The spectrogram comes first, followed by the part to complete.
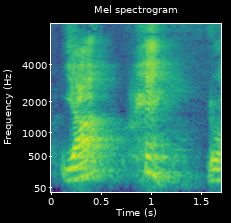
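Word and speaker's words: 야훼: 그래서 처음에 하느님 이름의 앞발음은 야가 맞아요. 근데 뒷발음은 웬지 왠지는 잘 모르겠어요. 지금 성경학자들은 그래서 야 회로 합의를 이렇게 봤죠. 왜인지 회인지는 모르겠다. 하여튼 정확하게 그래서 지금 현재 하느님 이름이 우리가 야회라고 부르는데 그건 대략 한 97% 정도 맞을 거다. 그렇게 보고 여호와는 100% 틀린 발음이다라고 하는 건데 그걸 그대로 가져와서 지금 발음하고 있다.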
